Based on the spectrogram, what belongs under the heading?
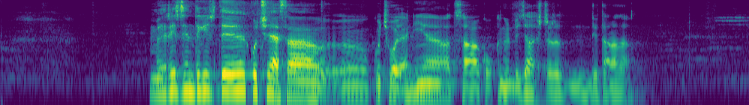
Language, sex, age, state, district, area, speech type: Dogri, male, 30-45, Jammu and Kashmir, Kathua, rural, spontaneous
